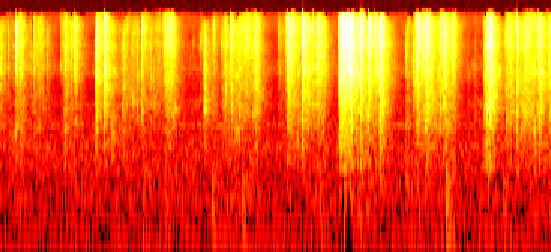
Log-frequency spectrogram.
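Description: Hands tucking and pressing yeast-dough strands on a baking-paper-lined tray: irregular soft rustles and scrapes of the paper under the hands. The loudest burst of rustling comes about four and a half seconds in.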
